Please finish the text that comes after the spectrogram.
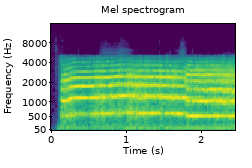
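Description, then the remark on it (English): A loud, brassy elephant trumpet blares in one long, steady, sustained call lasting a couple of seconds, with no talking. “An elephant? Yeah, it is.”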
